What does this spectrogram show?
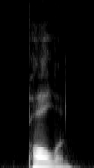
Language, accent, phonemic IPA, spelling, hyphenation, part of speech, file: English, US, /ˈpɑlən/, pollen, pol‧len, noun / verb, En-us-pollen.ogg
- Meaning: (noun) 1. A fine, granular substance produced in flowers 2. Pollen grains (microspores) produced in the anthers of flowering plants 3. Fine powder in general, fine flour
